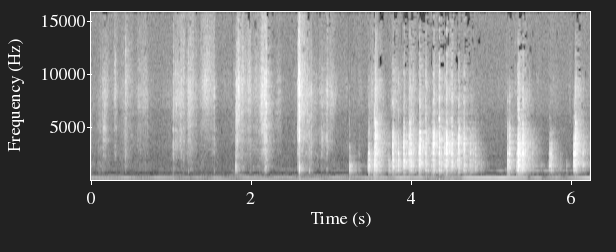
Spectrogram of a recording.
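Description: A deck of tarot cards being shuffled by hand, with a quick run of rapid card flaps in the middle. A few sharp knocks follow near the end as the deck is tapped on edge against a glass tabletop to square it, all over soft background music.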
